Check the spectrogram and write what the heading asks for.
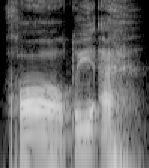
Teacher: Vaqf bo'lganda toy marbuta haga aylanadi. Xoti'ah.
